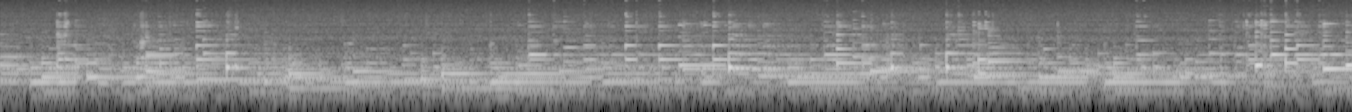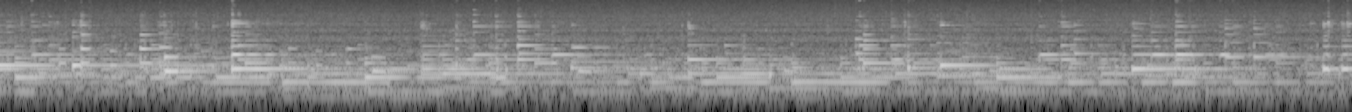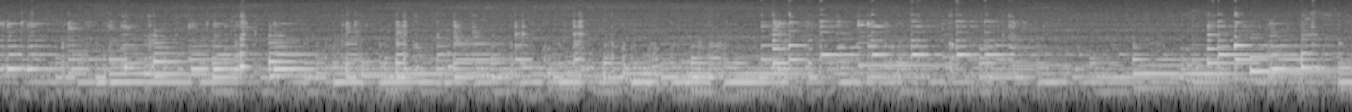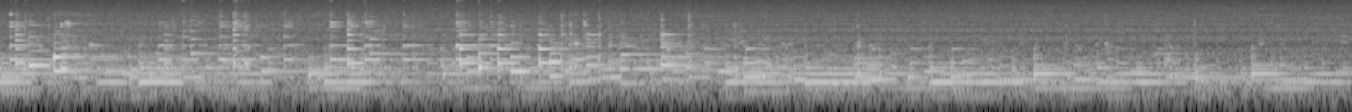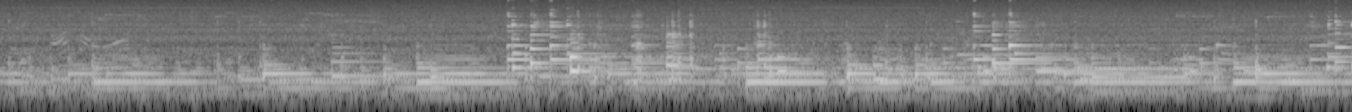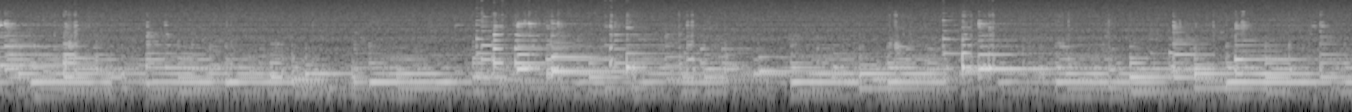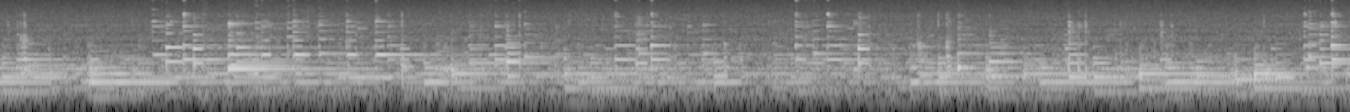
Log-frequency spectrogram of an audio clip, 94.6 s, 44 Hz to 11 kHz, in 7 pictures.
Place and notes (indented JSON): {
  "title": "Le Plateau-Mont-Royal, Montreal, QC, Canada - Improvisation from a stranger who play a modified electracoustic kora in the park Lafontaine",
  "date": "2016-09-05 03:14:00",
  "description": "Improvisation from a stranger who play a modified electracoustic kora in the park Lafontaine\nREC: DPA 4060, AB",
  "latitude": "45.53",
  "longitude": "-73.57",
  "altitude": "41",
  "timezone": "America/Toronto"
}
